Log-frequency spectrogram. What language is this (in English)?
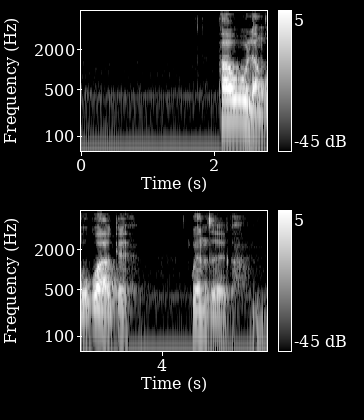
Zulu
